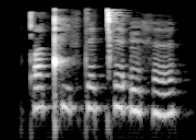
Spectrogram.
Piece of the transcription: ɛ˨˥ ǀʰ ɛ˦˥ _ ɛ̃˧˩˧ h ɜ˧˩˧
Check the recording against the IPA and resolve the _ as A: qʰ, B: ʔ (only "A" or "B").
B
